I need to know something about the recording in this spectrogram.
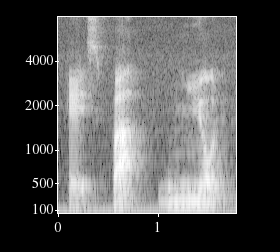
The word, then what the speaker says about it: español: Okay, español, L consonant, español, the last one.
